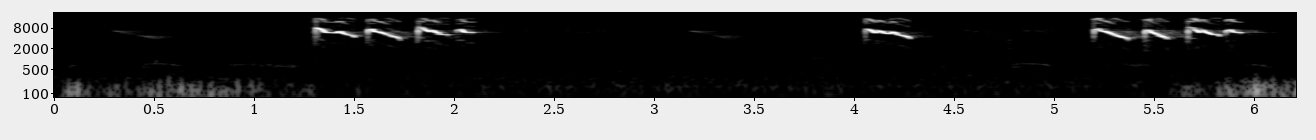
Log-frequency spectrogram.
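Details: White-eye singing in ngalas style to prompt other white-eyes to sing: a run of four high, quick downslurred whistles, a single note, then another burst of four, over low background noise.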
